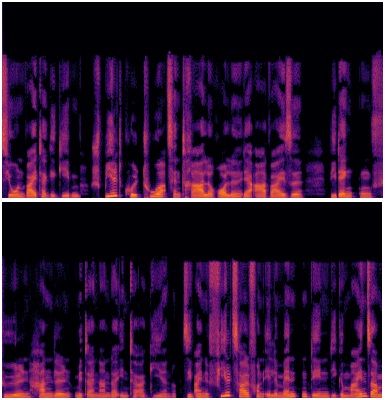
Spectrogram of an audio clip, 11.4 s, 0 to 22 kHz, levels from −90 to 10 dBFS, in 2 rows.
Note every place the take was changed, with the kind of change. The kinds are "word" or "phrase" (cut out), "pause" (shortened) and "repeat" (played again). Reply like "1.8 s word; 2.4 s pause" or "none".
1.2 s word; 2.4 s word; 3.6 s word; 4.0 s word; 5.0 s word; 6.8 s word; 8.6 s word; 10.3 s word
